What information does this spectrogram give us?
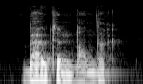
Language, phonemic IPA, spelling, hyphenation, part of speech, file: Dutch, /ˈbœy̯.tə(n)ˌlɑn.dər/, buitenlander, bui‧ten‧lan‧der, noun, Nl-buitenlander.ogg
- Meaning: 1. foreigner, alien (person from outside one's country) 2. any person of non-European descent; see also allochtoon for further characterization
